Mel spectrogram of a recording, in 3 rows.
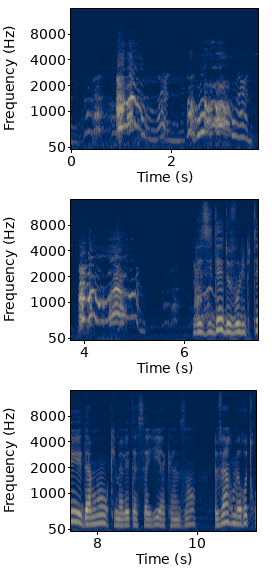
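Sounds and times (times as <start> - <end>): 
dogs barking with high yelping calls: 0.0 - 6.8
speech: 6.2 - 11.1.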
